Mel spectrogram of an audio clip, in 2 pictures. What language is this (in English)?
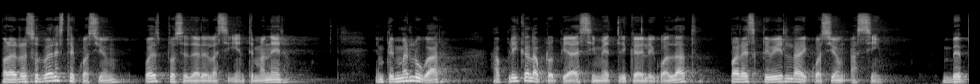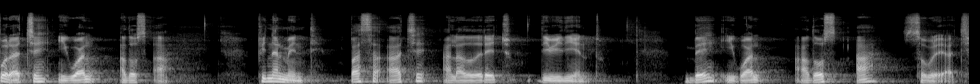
Spanish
